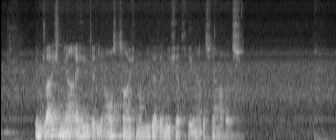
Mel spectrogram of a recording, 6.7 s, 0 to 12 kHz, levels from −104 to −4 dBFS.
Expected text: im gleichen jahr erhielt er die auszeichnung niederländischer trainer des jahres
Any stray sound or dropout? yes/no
no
